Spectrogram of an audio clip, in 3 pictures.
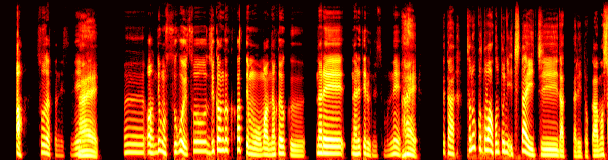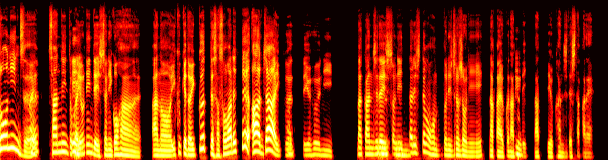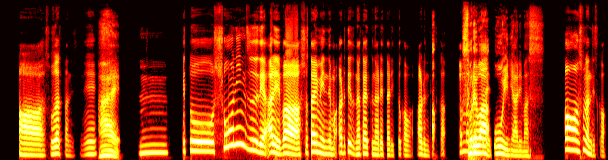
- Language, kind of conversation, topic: Japanese, advice, 友人のパーティーにいると居心地が悪いのですが、どうすればいいですか？
- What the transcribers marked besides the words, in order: other background noise; distorted speech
